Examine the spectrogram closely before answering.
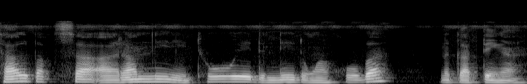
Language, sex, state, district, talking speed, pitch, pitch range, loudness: Garo, male, Meghalaya, South Garo Hills, 70 wpm, 110 Hz, 100-125 Hz, -19 LUFS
